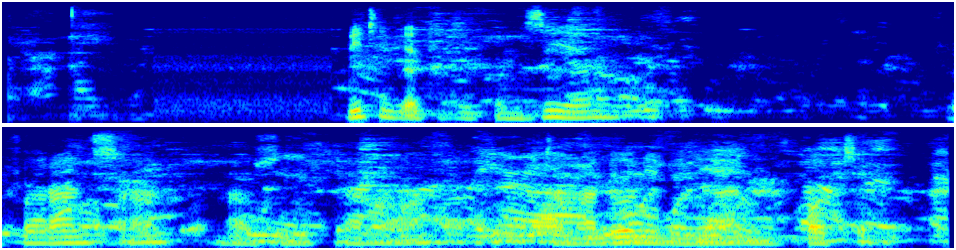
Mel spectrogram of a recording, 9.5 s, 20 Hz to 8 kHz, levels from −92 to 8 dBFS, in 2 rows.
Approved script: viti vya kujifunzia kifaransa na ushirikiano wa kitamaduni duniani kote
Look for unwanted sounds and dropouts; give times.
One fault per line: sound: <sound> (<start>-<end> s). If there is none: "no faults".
no faults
